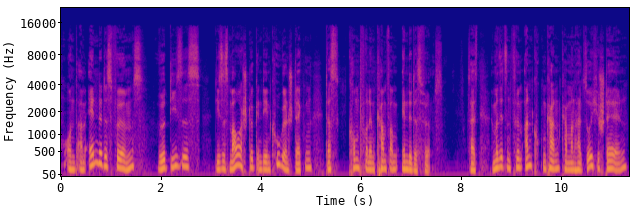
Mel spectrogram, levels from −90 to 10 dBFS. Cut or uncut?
uncut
